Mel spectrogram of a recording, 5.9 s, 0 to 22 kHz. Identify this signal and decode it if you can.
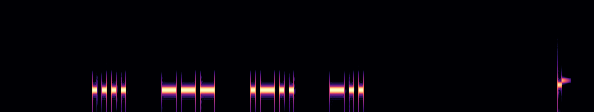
Morse code, heard as a keyed tone, about 25 wpm, 700 Hz. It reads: H O L D
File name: course / 25:10wpm / 094 Lesson 16f - Letter c - Words 25wpm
